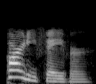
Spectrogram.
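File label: "party favor", American English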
